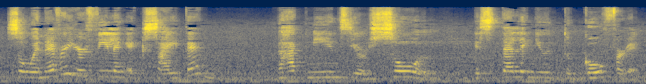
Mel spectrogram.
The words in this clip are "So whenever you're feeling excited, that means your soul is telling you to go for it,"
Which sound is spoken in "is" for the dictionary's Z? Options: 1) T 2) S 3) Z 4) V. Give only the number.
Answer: 2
